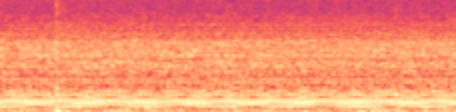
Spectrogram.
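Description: Steady electrical hum made of several even tones, with a faint hiss underneath.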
